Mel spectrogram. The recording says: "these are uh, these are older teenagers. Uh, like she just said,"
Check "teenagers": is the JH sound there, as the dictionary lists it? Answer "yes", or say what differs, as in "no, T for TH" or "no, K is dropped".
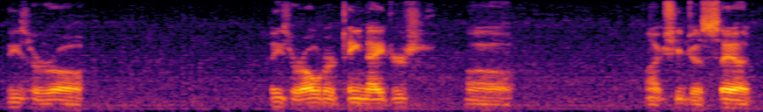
yes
